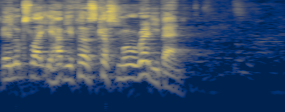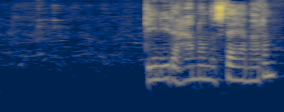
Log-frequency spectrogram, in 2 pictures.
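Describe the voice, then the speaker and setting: A man's voice: sits high, a little fast, lightly acted. A man playing a welcoming, showy visitor-centre manager in an audio drama, effusive and presentational like a tour guide.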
